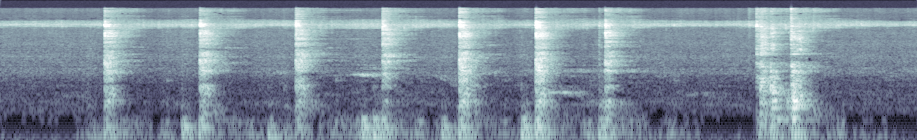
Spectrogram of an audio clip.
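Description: A knife chops steadily on a cutting board.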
